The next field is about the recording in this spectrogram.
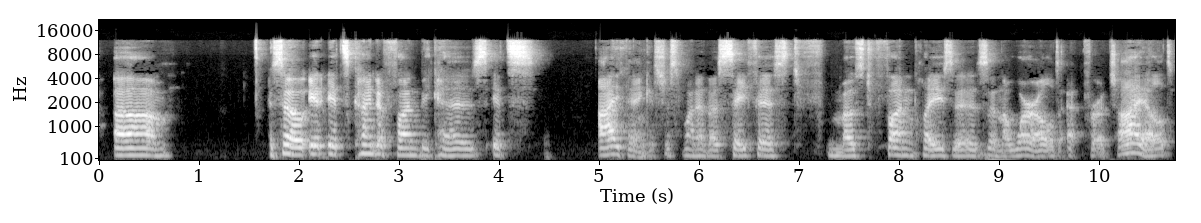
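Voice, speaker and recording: Speaking very slowly with vocal fry, a woman at a medium pitch keeps her intonation fairly even while her loudness swings widely. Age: 60s. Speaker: author and writing coach. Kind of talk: casual chat.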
